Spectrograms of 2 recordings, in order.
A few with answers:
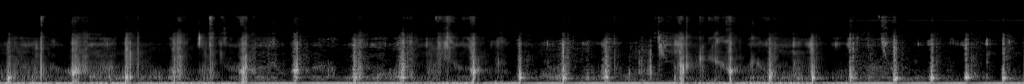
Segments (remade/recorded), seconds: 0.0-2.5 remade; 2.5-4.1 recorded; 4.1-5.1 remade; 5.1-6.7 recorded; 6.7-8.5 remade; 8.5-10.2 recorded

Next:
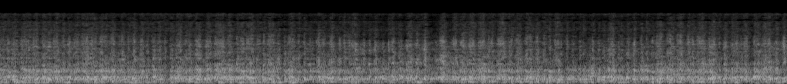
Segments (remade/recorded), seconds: 0.0-7.9 remade

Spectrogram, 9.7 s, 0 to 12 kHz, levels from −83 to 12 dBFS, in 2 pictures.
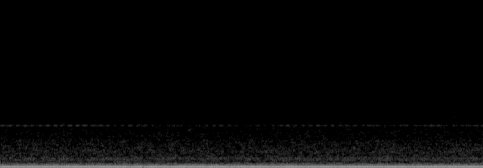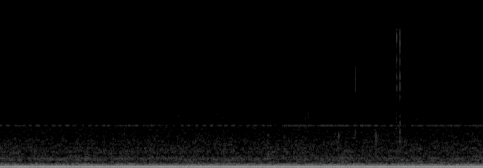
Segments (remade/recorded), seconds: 0.0-1.3 recorded; 1.3-2.4 remade; 2.4-9.7 recorded

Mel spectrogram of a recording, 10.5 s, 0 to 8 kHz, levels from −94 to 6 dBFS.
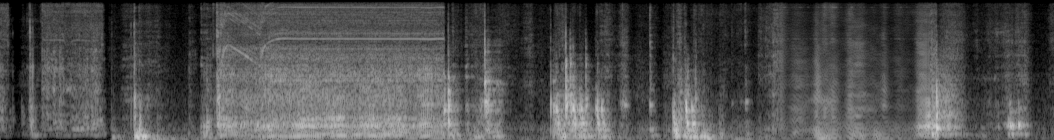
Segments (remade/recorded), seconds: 0.0-7.8 recorded; 7.8-9.3 remade; 9.3-10.5 recorded

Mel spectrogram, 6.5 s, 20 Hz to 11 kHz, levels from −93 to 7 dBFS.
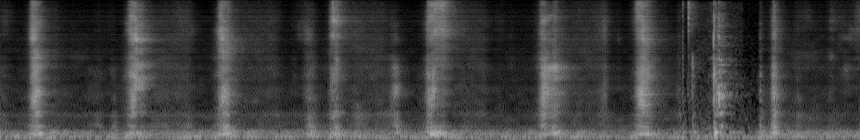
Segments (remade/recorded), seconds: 0.0-5.1 remade; 5.1-5.7 recorded; 5.7-6.5 remade

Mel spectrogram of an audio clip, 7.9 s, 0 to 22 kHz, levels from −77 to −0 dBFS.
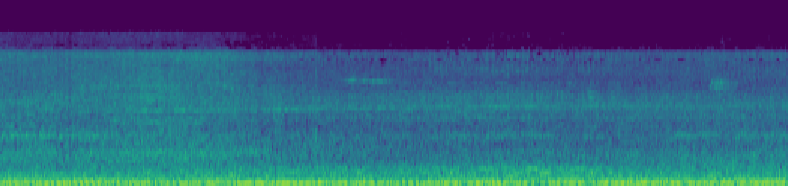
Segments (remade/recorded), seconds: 0.0-0.7 recorded; 0.7-7.9 remade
